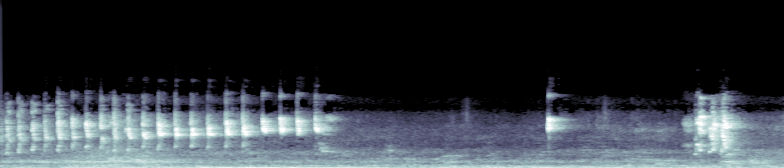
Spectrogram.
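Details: Caged lovebird giving a long ngekek trill: a fast, high, chattering series of sharp notes, about three seconds long and gradually speeding up. Quieter low hum follows, then two short high squeaks near the end.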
